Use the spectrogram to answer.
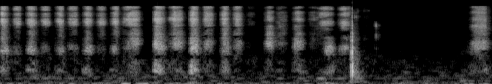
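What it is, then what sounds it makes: Colored pencil on paper. A yellow colored pencil is rubbed in quick strokes over the hair on a flat paper coloring page, making about two dozen bright, scratchy rasps in an uneven rhythm. After a sharp tick, the scratching stops for a short near-silent pause, then one last stroke is heard at the end.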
